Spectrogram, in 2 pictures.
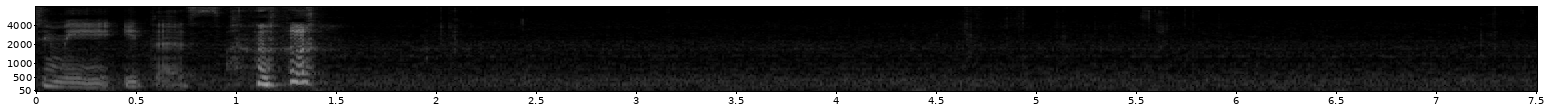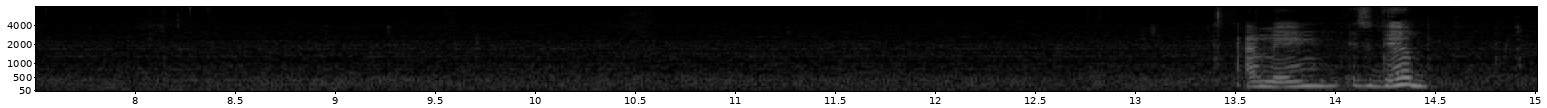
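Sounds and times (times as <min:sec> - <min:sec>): faint chewing: 0:01.9 - 0:03.4, 0:04.4 - 0:11.4.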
